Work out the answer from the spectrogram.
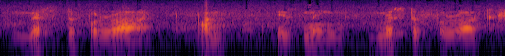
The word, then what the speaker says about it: Fard: Well, that would be the pronounce in English, but uh we in the Arabic it's far yes we're not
